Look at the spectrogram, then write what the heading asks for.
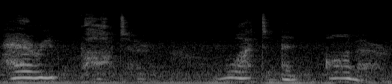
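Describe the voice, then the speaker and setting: Woman playing an awed old barman, higher-pitched. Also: slow, a little hiss or hum, rough recording. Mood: awed, reverent.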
